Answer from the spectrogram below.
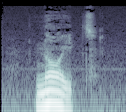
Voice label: "nooit", Dutch

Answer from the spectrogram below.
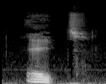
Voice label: "eet", Dutch

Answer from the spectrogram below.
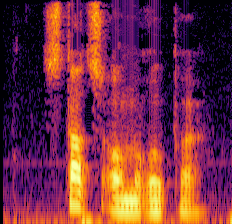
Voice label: "stadsomroeper", Dutch

